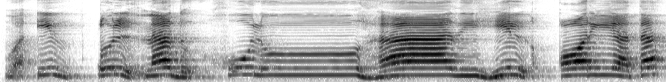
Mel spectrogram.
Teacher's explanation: ذال نرمی والا حرف ہے تو ذال کو ہم نرمی سے ادا کریں گے۔ ذال پر ہم سیٹی کی آواز نہیں نکالیں گے، بغیر کھینچے پڑھیں گے۔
